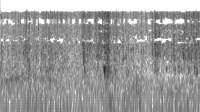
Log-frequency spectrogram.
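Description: Shallow water splashing as crowded fish thrash at the surface and a hand reaches among them, over a steady trickle of running water. There are several short sharp splashes at irregular intervals.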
